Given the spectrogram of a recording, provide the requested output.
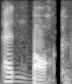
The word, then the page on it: enbok: Owstwecian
